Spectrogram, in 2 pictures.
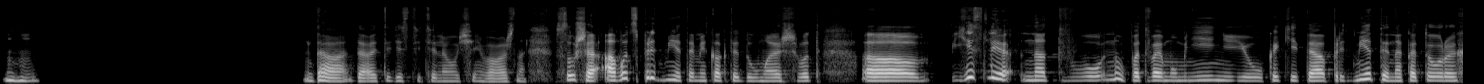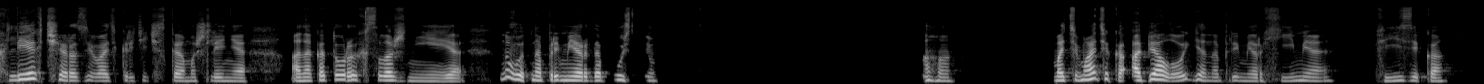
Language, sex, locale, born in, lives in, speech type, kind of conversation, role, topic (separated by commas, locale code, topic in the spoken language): Russian, female, ru-RU, Ukraine, Italy, conversation, podcast, host, Как преподавать критическое мышление в школе?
